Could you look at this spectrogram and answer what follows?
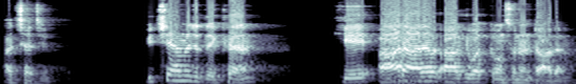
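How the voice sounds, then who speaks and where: A man's voice: a little high, sing-song, moderate pace, sharp tone. A man teaching English pronunciation rules step by step, often checking in with his listeners.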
